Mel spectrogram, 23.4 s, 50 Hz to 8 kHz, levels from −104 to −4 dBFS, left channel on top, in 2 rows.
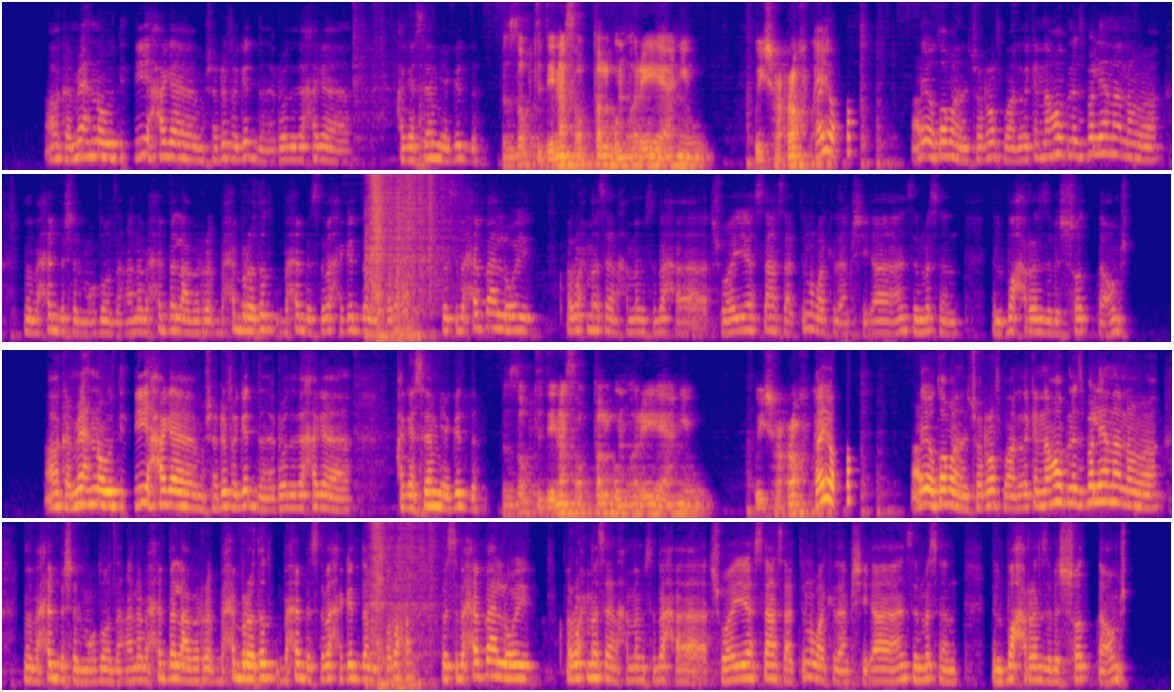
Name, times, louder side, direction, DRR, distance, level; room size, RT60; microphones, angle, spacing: voice 1, 0.4-3.5 3.9-4.8 8.1-8.3 9.1-11.6 11.9-17.0 17.3-21.3 21.6-22.9, right 7 dB, 80° right, 0.3 m, -29 dB
sound 1, 3.1-4.4 4.7-6.7 7.2-7.9 8.2-9.6 10.1-10.2 10.6-10.8 11.2-11.4 11.7-12.1 12.5-13.0 13.4-13.5 13.8-13.9 14.2-14.3 15.3-16.7 20.0-20.6, left 4 dB, 60° left, 0.8 m, -44 dB
voice 2, 5.0-7.1 7.5-8.2, left 3 dB, 30° left, 0.5 m, -30 dB
5.2 x 2.1 x 2.6 m
head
